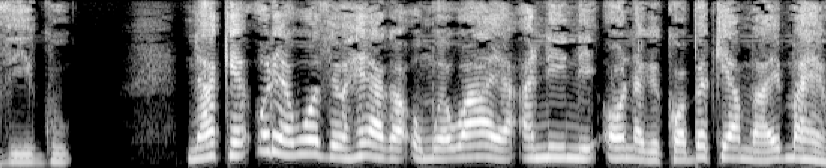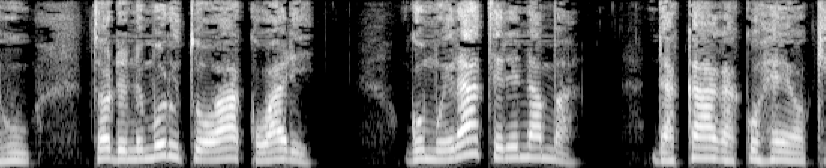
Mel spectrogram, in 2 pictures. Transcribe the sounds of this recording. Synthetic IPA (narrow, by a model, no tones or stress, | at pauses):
ðiːɡu | nakɛʔoɾeawɔðɛoɦɛaɣaʔomwɛwajaʔaniːniʔɔnaɣekɔbɛkeamaemaɦɛɦu | tɔːndonemoɾutɔwakɔaɾe | ɣomweɾaːteɾenama | dakaːɣakoɦɛɔk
